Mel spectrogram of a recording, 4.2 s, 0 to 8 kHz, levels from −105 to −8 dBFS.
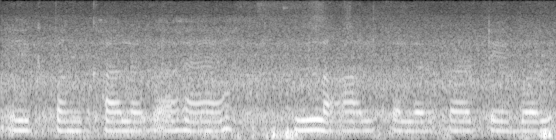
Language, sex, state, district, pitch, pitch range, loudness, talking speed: Hindi, female, Punjab, Pathankot, 205 Hz, 205-215 Hz, -14 LUFS, 130 wpm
